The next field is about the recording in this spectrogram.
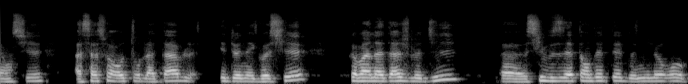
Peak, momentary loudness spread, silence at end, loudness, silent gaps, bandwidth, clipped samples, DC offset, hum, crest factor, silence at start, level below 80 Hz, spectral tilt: -4 dBFS; 11 LU; 0 s; -20 LUFS; none; 11 kHz; under 0.1%; under 0.1%; none; 16 dB; 0 s; -56 dBFS; -7 dB/octave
